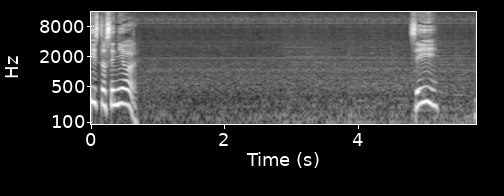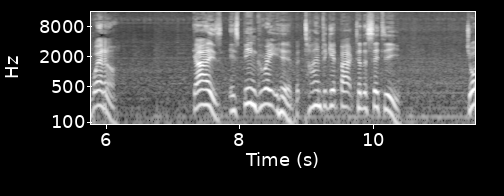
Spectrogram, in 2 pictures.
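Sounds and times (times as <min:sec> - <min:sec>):
speech: 0:00.0 - 0:00.8, 0:04.8 - 0:06.2, 0:07.3 - 0:10.5, 0:11.4 - 0:11.5
helicopter engine and rotor running: 0:00.0 - 0:11.5.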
